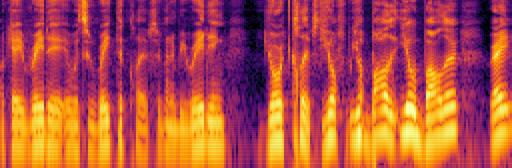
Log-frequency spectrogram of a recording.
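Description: A man speaks at a fairly quick pace in a dark, mellow tone. The sound is dry and close, with no echo. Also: medium pitch for a man, ordinary pitch variation. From Africa. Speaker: football podcast host. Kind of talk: casual chat.

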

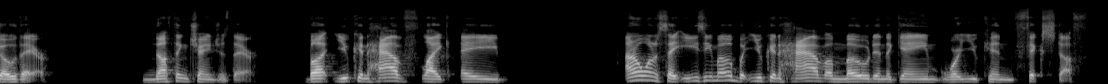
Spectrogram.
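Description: A man with a Louisiana accent talks at a fairly slow pace and fairly high pitch, with ordinary pitch variation and a bright, sharp tone. Long, frequent pauses break up his speech in a very clean recording with a silent background. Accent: Southern US (Louisiana). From Louisiana, rural south. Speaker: video game podcast guest. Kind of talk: casual chat.

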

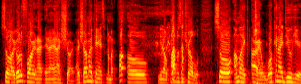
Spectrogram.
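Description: A man talks at a fairly quick pace with ordinary pitch variation, in an ordinary speaking voice. The recording is very clean, with a silent background. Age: 20s. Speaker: podcast co-host. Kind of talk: casual chat.

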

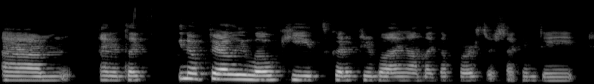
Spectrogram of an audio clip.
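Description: A woman with an American accent, medium in pitch and dark, mellow in tone, at a moderate pace, with fairly even intonation and big swings in loudness. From New York City, Manhattan. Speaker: food and lifestyle influencer. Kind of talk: casual interview.

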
